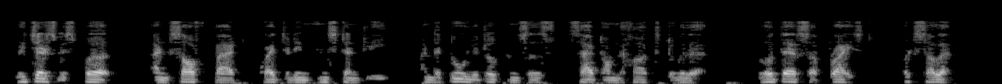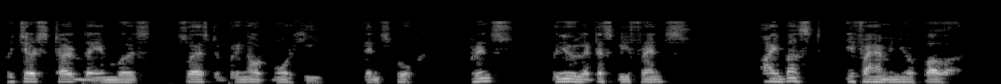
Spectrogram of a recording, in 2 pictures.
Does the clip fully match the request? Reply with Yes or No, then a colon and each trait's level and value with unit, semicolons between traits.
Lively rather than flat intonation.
No: average, 2.9 semitones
